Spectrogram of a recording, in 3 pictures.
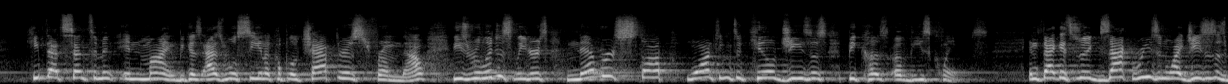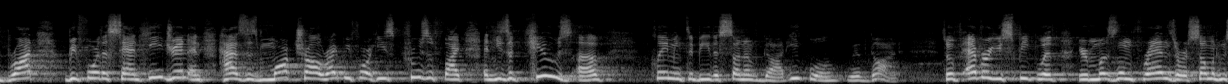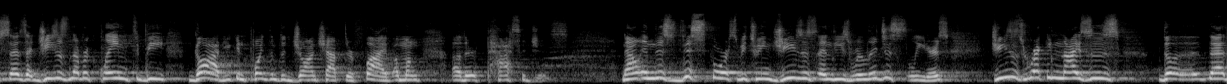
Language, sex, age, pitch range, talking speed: English, male, 30-49, 230-285 Hz, 180 wpm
